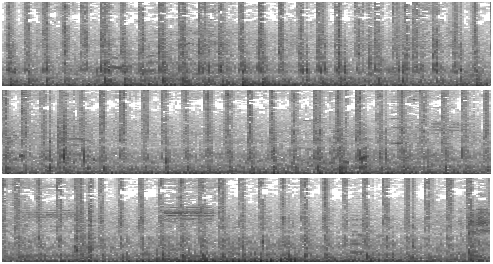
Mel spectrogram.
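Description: Hands rapidly beat a thick batter in a metal bowl with quick, even, wet slaps.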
